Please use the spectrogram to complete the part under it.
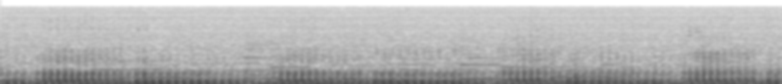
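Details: Purring of Shattongi, a young Korean shorthair cat taken in from the street, lying still while petted; low vibrating rumble swelling roughly once per second with inhale and exhale.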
